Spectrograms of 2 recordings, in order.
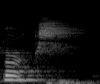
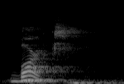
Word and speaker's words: Berks: Of our beloved county of Burks and our fatherland, the royal county of Barks.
